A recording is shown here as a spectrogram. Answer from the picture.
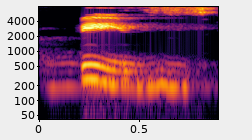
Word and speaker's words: these: Đưa lưỡi ra và nói the, is, these. Nhớ là có âm Z ở phía cuối, these.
